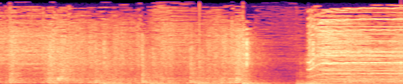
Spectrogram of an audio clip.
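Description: A big band playing swing: drum-kit hits for the first two and a half seconds, a brief break, then the full band comes in on a long held chord about three seconds in.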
